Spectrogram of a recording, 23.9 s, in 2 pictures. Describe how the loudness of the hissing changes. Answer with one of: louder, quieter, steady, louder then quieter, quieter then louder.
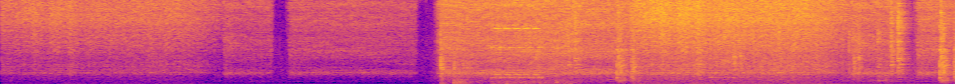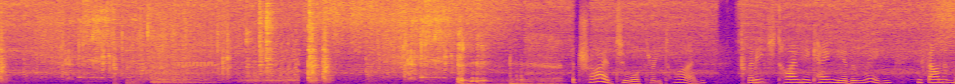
louder then quieter.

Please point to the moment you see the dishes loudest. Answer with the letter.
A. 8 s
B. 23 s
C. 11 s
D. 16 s
D.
